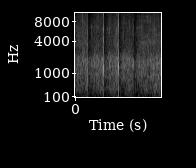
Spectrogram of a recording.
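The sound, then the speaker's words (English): Congregation applause at a church service, given for the Lord: a steady wash of many hands clapping, with four louder, crisp individual claps standing out at an even, regular beat. No one speaks. “Hey, can we give a hand to the Lord?”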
